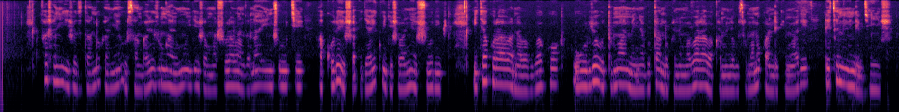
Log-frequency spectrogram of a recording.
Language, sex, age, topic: Kinyarwanda, female, 18-24, education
